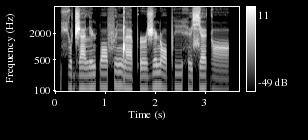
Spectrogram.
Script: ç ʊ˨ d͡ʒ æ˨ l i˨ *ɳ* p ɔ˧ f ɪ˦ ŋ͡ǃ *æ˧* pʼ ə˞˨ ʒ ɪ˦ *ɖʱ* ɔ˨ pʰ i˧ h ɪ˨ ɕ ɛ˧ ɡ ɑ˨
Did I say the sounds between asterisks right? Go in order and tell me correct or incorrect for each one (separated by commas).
correct, incorrect, incorrect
